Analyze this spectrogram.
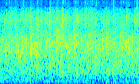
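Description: A crowd applauds steadily, a dense wash of many hands clapping at once, fairly loud and continuous throughout with no voices rising above it.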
